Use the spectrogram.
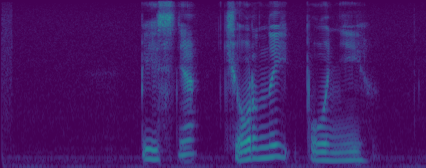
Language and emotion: Russian, neutral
